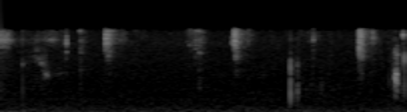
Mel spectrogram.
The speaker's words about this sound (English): Let's go ahead and pack up these playing cards. Just give them a quick riffle here. Yeah. And let's shuffle up these Lenormand cards.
